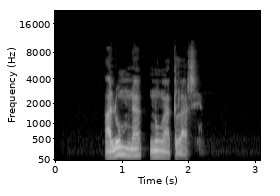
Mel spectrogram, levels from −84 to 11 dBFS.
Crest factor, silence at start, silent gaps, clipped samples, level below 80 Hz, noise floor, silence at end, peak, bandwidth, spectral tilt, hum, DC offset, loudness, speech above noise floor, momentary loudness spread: 22 dB; 0.75 s; none; under 0.1%; -60 dBFS; -71 dBFS; 0.9 s; -2 dBFS; 10 kHz; -6 dB/octave; none; under 0.1%; -22 LUFS; 50 dB; 9 LU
